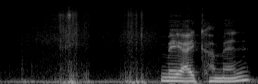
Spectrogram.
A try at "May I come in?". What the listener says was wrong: Nope. Stop after each word. Slow yourself way down.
